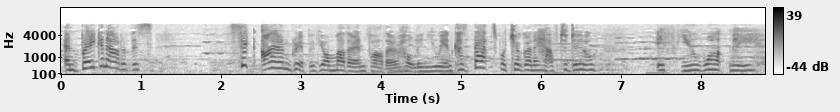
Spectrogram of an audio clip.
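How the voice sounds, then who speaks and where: A woman's voice: on the high side, animated, normal speed, over music, close to an everyday voice. An actress playing a spirited young woman in love, earnest and firm, on a lo-fi 1970s radio drama recording. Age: young adult.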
